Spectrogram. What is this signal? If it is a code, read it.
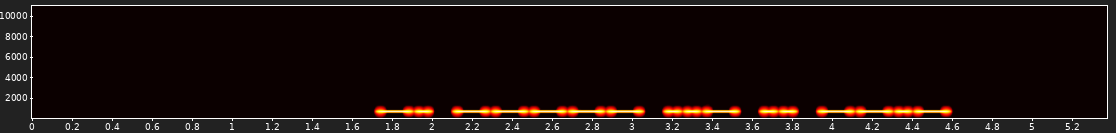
Morse code, heard as a keyed tone, about 25 wpm, 700 Hz. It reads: N0UIQ
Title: USA Call Signs - 5 Characters - 25wpm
